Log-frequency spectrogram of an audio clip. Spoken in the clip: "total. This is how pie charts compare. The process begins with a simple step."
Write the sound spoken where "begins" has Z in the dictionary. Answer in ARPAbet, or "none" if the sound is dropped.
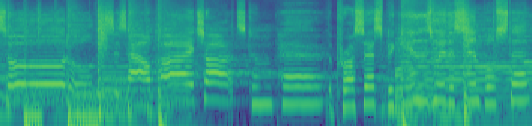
Z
